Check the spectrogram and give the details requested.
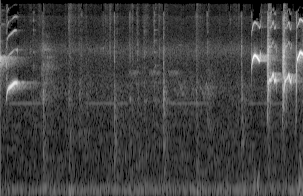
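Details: Male cinereous tit singing vigorously in varied song, used as a lure: one high rising whistled note, a long pause, then a quick burst of three sharp high chirps and a slurred ending.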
